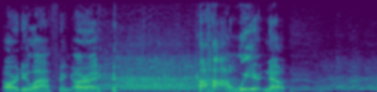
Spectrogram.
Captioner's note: laughter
